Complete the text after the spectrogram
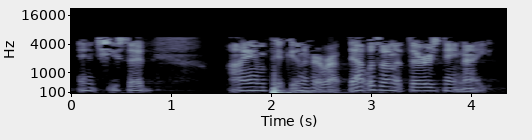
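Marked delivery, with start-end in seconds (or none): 1.6-2.8 firm loud declaration. Retold or imitated. Betty declares to husband.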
